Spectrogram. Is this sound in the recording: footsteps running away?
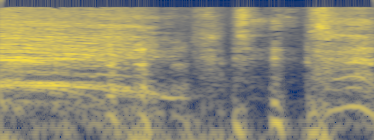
no

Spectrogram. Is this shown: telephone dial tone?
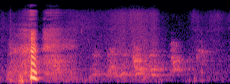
no

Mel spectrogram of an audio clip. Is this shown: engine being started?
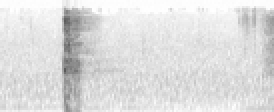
no

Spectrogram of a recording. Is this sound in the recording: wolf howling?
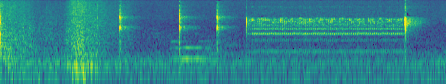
no

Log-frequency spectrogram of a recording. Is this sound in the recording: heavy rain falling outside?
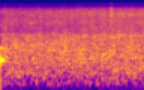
yes

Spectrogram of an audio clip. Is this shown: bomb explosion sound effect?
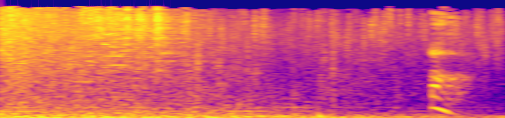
yes

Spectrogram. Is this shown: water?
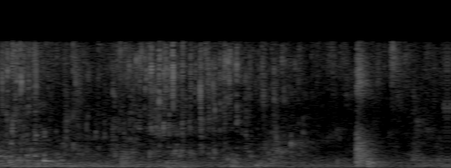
yes

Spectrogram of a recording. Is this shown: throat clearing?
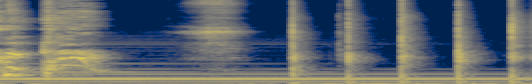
yes

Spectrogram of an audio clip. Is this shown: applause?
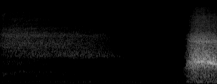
no

